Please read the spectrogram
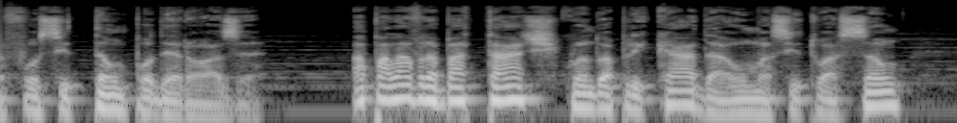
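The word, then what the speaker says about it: בטח: A palavra em hebraico é batash, que se pronuncia batash, e significa estar seguro, confiante, protegido como em uma fortaleza inexpugnável.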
